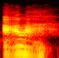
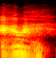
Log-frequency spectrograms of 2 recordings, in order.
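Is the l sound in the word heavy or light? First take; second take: light; light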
